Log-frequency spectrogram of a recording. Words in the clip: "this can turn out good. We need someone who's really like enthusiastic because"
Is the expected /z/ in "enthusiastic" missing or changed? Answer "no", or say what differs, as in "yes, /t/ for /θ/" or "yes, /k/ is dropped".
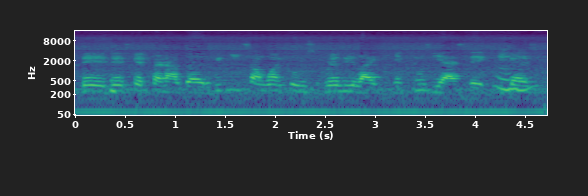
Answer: no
